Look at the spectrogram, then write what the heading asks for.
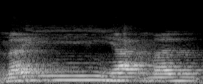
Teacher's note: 50% sifat yang pertama yaitu gunnah masih terdengar, dan 50%-nya sudah masuk ke dalam sifat huruf yang kedua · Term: idgham naqis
